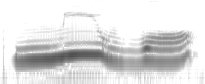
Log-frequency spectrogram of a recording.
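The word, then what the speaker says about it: miło: you it's a pleasure so m and i together is me these two letters m i and m i will be pronounced the same way so me wa me me me me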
